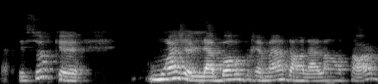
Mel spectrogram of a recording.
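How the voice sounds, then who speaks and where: Here is a woman with a medium-pitched voice. She speaks in a Quebec accent. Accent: Québécois French. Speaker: running coach and entrepreneur. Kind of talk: casual interview. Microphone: connection problems at times.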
